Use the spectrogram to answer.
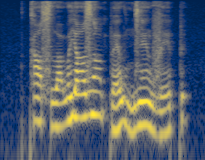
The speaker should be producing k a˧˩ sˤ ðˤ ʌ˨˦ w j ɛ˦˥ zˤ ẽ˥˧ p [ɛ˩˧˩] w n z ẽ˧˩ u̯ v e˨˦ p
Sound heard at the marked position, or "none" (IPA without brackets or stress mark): ɛ˩˧˩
